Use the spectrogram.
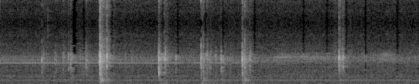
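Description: Typing on a computer keyboard comes as a handful of sparse, distinct key clicks spread unevenly over a few seconds, close and fairly quiet over a faint background hum, with no talk.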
